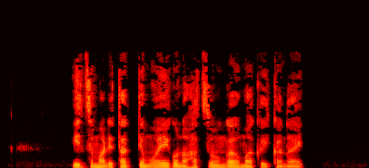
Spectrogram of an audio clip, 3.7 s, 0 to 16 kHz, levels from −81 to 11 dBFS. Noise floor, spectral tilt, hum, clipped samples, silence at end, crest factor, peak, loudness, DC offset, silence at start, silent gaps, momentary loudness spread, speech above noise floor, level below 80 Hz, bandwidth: -72 dBFS; -4.5 dB/octave; none; under 0.1%; 0.65 s; 20 dB; -8 dBFS; -27 LUFS; under 0.1%; 0.75 s; none; 6 LU; 45 dB; -66 dBFS; 11.5 kHz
